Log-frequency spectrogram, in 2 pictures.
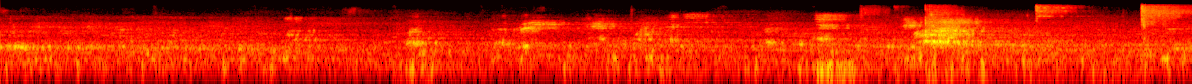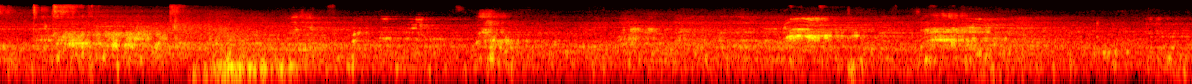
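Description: Voices of men and women echo through a large hall.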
